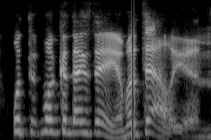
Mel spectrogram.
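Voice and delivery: hint of a New York Italian accent; mock New York Italian accent. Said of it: "Italian accent".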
